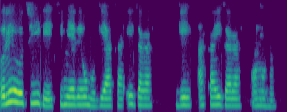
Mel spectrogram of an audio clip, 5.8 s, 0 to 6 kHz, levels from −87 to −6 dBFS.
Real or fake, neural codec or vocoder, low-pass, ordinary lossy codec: real; none; 5.4 kHz; Opus, 16 kbps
